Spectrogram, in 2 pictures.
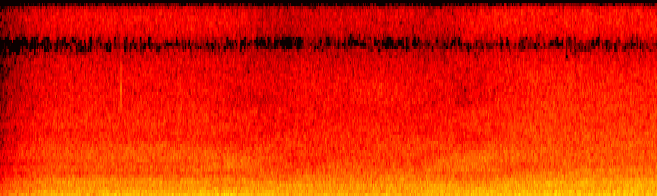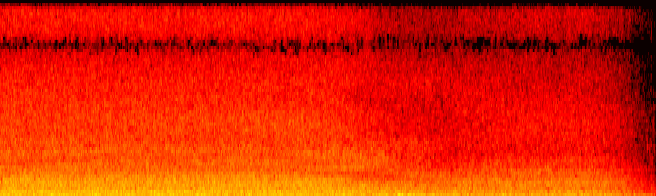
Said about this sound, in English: That pipe comes straight out of the creek and straight into this sort of bathtub cum drinking fountain.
